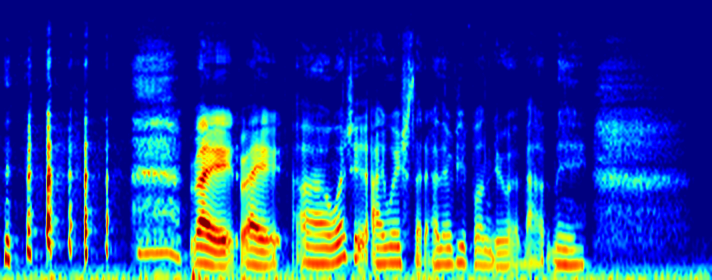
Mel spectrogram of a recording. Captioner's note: laughter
